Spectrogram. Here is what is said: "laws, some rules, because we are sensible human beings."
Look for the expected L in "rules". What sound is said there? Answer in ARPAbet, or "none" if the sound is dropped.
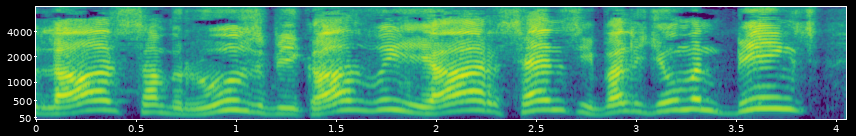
none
